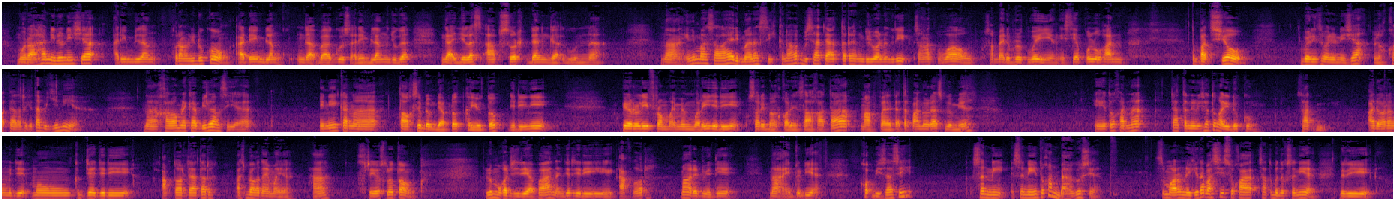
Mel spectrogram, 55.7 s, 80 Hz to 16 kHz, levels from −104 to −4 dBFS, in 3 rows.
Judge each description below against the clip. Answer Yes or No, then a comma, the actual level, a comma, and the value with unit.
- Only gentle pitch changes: No, average, 3.9 semitones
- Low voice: Yes, low, 120 Hz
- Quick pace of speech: Yes, fast, 155 wpm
